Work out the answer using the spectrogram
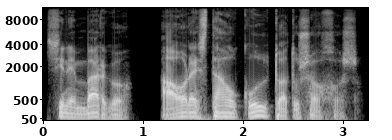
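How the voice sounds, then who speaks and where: Guy acting as a deep solemn holy teacher in a bible audio drama, slow-weighted authority, long echoing reverb. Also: expressive, gravelly, heavily acted. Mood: sorrowful warning. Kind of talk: dramatized scripture reading. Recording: long reverberant hall echo.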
